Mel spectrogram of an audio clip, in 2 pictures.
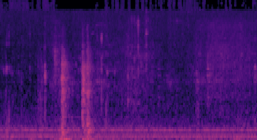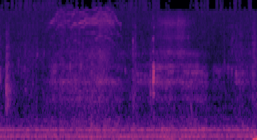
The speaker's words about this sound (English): So this is just the OG beef jerky flavor. Right off the bat, it's cut. Okay. Yeah. Like it was made and then it was like it got cut afterwards. Going in for the chew. Mm-hmm.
